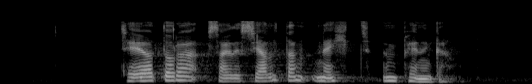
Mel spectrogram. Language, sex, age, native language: Icelandic, female, 50-59, Icelandic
